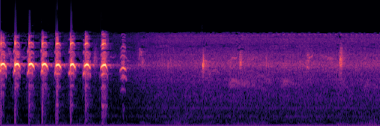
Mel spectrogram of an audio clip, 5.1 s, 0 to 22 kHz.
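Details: At an osprey nest on a live cam in Barnegat Light, New Jersey, 12 September 2022, 16:34: eight rapid piercing whistled notes, then the series stops and only a few faint notes follow over a quiet background.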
